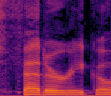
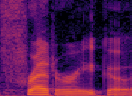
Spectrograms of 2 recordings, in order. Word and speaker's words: Federico: it's because that test I know it's Federico felini and not fredero anyway uh I just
